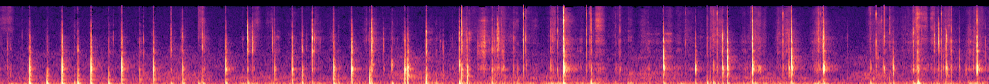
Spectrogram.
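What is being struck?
Hard-plastic game controller.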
